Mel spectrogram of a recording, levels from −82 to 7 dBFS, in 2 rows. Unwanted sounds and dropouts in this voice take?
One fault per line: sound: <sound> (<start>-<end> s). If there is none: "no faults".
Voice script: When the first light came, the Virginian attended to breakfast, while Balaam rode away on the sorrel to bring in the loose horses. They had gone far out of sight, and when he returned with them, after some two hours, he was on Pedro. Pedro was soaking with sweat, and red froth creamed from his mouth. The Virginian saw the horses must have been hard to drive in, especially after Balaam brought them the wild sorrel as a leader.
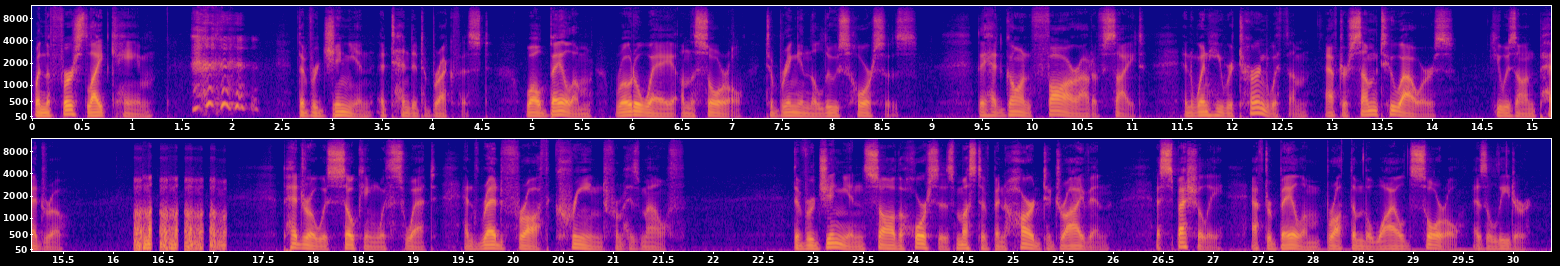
sound: laugh (1.6-2.3 s)
sound: laugh (16.2-17.1 s)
